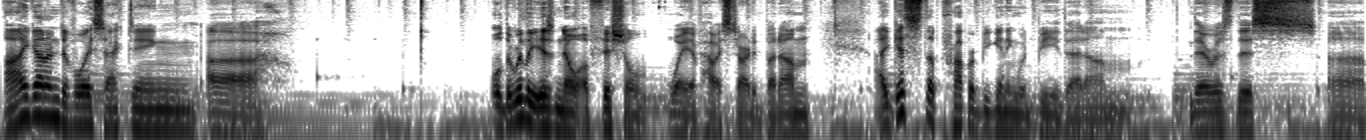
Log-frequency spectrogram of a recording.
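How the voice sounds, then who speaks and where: Speaking in a low pitch, a young hobbyist voice actor responds to an interviewer in a wandering, unstructured way. He keeps restarting sentences and leans heavily on filler words.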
